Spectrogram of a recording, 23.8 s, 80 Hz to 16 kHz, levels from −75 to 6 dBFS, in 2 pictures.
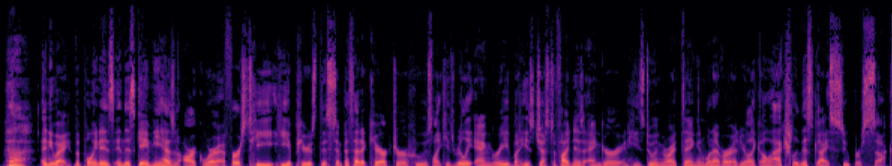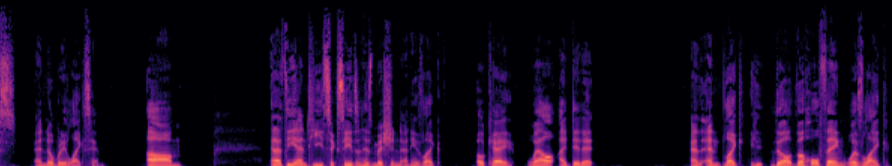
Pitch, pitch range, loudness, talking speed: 120 Hz, 110-135 Hz, -25 LUFS, 200 wpm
